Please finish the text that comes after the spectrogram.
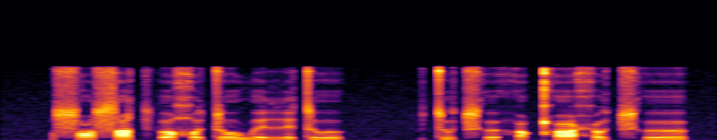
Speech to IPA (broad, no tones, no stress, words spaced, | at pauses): sˤosˤɘ t͡sʼoχuto wɘrɘtʊ | tut͡sʰɵhoqʰo ħut͡sʰɵ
